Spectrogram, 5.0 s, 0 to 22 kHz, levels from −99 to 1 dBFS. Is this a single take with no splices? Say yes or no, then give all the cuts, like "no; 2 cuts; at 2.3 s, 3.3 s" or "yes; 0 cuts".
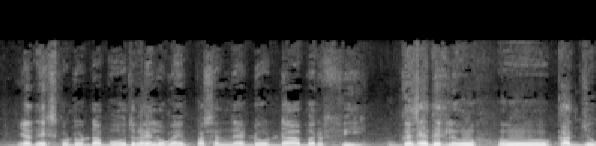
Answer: no; 1 cut; at 3.5 s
